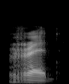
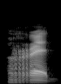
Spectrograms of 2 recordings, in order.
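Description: First: The R is rolled. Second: The same.

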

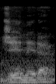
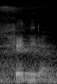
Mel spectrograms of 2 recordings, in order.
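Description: First: It is pronounced in the Italian style. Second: It is pronounced in the Spanish Low Latin style. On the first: The speaker calls it wrong. "que eso es italiano" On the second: The speaker calls it right. "yo creo que es genera, porque le ha dado género en español"

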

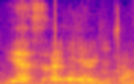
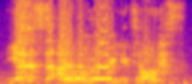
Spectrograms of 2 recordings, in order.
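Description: First: It is said at a quieter volume. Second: It is said at a louder volume.

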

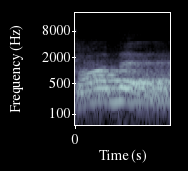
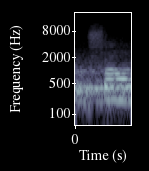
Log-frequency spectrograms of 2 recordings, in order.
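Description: First: The final consonants are released with a bouncing echo. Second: The final consonants are swallowed without an echo. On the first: The speaker calls it right. "Huruf ba ni kena bunyi" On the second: The speaker calls it wrong. "Jangan sab tak bunyi sab bukan gitu"

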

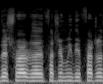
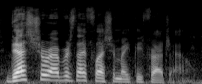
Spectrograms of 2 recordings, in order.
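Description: First: It is spoken very quickly and hard to hear. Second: It is spoken at a normal, steady pace. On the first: "Say that fast 3 times" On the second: "Listen to the incant"

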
